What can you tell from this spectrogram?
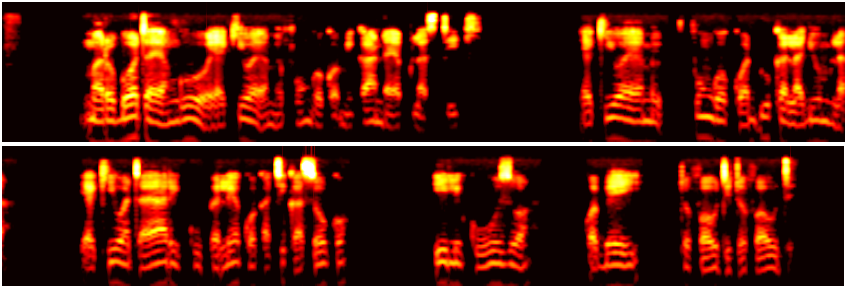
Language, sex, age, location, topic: Swahili, male, 25-35, Mombasa, finance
